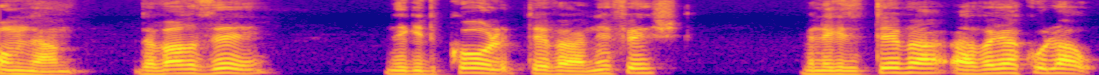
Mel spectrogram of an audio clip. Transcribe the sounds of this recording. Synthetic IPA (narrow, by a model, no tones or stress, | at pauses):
omnam | d̪avaʁze̞ | neɡed̪ko̞lt̪evahane̞feʃ | veneɡed̪t̪evaaːvajakulaw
